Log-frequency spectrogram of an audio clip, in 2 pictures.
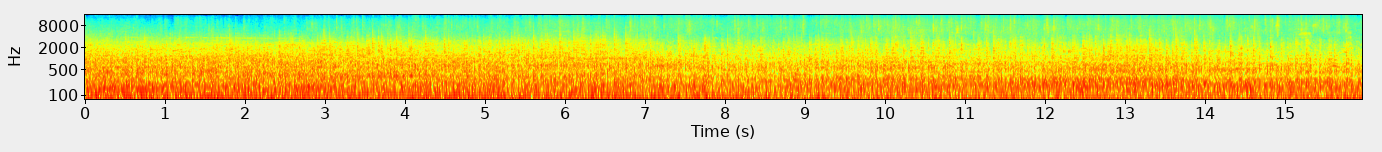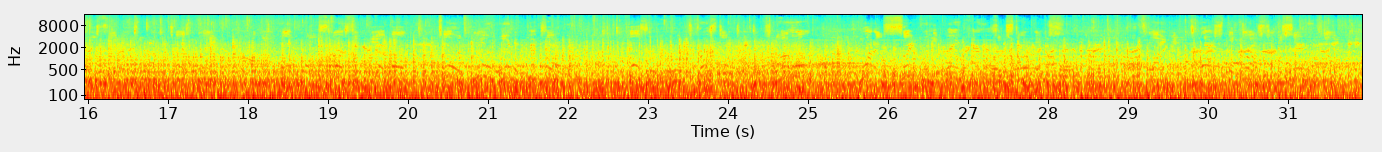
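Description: Rocket launch roar: a loud, steady deep rumble, with a crackle that grows from about halfway through.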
